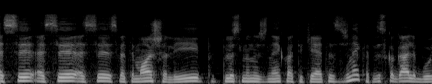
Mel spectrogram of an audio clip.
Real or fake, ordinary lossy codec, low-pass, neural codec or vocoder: real; AAC, 48 kbps; 10.8 kHz; none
